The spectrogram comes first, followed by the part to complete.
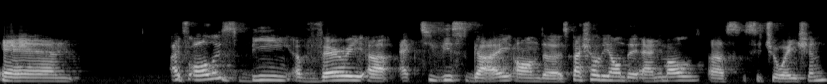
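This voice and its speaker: A man speaks at a fairly slow pace with a high pitch. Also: ordinary pitch variation. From Brazil, São Paulo. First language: Portuguese. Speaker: video game composer and sound designer. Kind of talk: casual interview chat. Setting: remote call.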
